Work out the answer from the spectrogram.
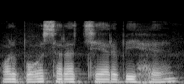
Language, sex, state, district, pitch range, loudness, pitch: Hindi, male, Arunachal Pradesh, Papum Pare, 120-125 Hz, -15 LUFS, 120 Hz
